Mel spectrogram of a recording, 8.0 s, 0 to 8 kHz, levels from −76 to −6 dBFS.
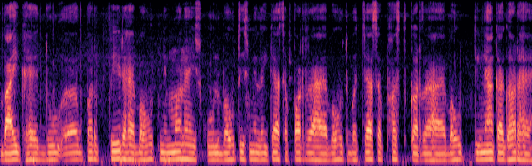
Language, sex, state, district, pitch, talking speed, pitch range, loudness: Hindi, male, Bihar, West Champaran, 125 Hz, 225 wpm, 120-130 Hz, -20 LUFS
